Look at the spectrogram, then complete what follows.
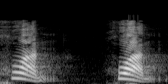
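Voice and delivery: "huan" loud, high and falling; teacher projects "huan", each one dropping in pitch; soft H, fourth tone. Shown as a demonstration. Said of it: "es una H más suave".

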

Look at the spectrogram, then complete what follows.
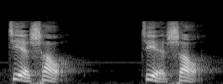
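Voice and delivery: jieshao with both syllables falling, slow; fourth tones. Shown as a demonstration. Teacher models jieshao's falling tones for the student. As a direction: drop the pitch on jie and on shao. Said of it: "cuarto tono".

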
